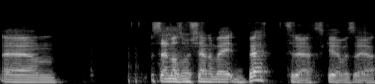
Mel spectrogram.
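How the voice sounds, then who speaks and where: This is a man with a medium-pitched voice. It comes across somewhat breathy. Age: 20s. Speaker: podcast co-host. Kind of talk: casual chat.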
